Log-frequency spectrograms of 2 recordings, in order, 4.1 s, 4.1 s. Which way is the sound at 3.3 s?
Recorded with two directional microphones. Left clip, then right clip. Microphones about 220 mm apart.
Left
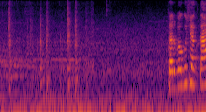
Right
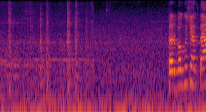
25° left (ahead or behind).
